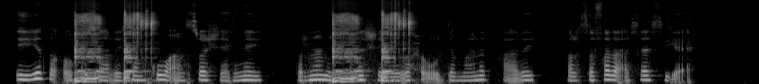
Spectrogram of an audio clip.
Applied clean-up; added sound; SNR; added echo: none; Fart; -2 dB; none.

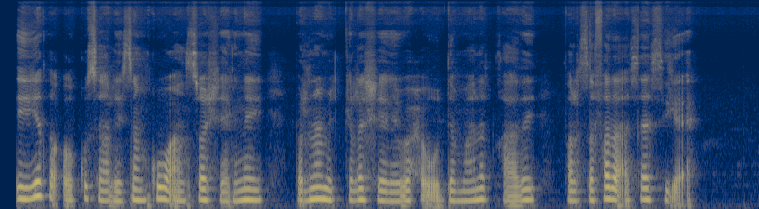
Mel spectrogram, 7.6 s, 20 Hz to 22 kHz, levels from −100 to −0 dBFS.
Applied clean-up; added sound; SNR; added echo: none; none; none; none.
